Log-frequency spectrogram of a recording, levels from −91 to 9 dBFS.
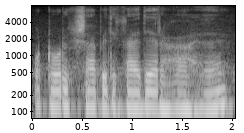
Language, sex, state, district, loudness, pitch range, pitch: Hindi, male, Arunachal Pradesh, Papum Pare, -16 LUFS, 110-120 Hz, 115 Hz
